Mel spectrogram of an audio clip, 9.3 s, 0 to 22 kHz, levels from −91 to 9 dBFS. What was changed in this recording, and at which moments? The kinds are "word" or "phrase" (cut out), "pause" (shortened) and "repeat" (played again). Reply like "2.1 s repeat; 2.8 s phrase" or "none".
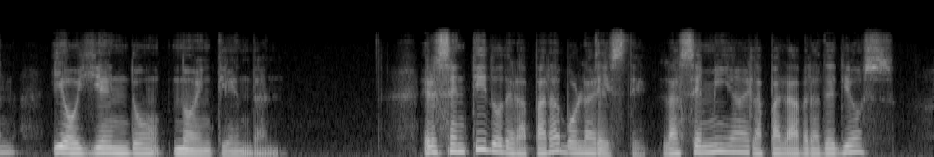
6.0 s word; 6.6 s pause; 7.5 s word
